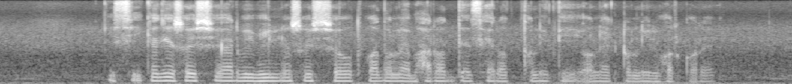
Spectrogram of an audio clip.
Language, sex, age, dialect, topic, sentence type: Bengali, male, 18-24, Jharkhandi, agriculture, statement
